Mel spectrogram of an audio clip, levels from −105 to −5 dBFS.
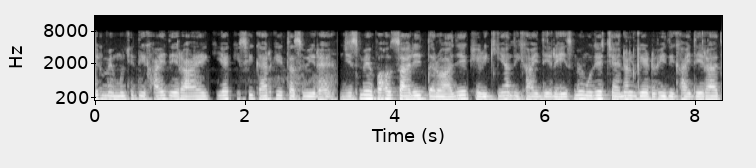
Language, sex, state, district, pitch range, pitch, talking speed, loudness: Hindi, male, Bihar, Begusarai, 130-150 Hz, 135 Hz, 230 wpm, -16 LUFS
